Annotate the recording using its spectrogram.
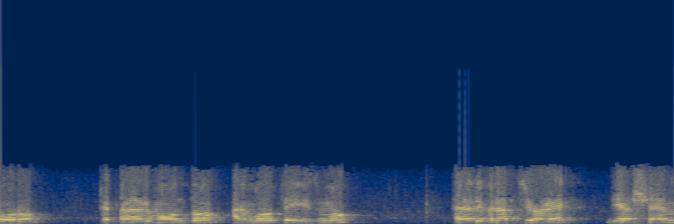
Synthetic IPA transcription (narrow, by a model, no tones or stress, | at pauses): oːɾo | pɾepaɾaːɾelmond̪oalmonot̪eizmo | elaɾivelat̪sːjoːne | d̪iaʃɛm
